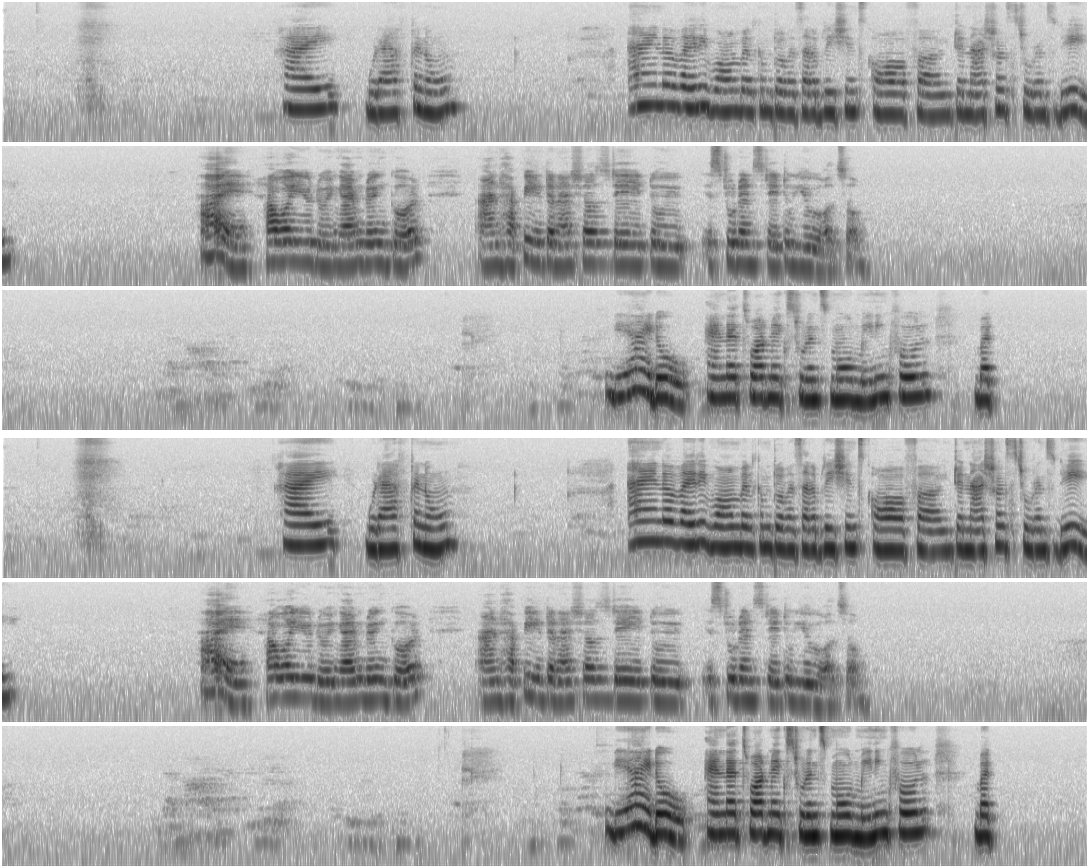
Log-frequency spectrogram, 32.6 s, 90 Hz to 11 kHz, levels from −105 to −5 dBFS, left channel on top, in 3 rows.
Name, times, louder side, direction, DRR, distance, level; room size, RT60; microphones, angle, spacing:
voice 1, 2.8-3.3 3.6-4.6 6.2-11.0 26.3-26.4 27.7-31.6, right 4 dB, 40° right, 0.3 m, -26 dB
voice 2, 12.8-15.1 15.6-19.5, right 1 dB, 35° left, 1.1 m, -33 dB
3.3 x 2.5 x 2.5 m
head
